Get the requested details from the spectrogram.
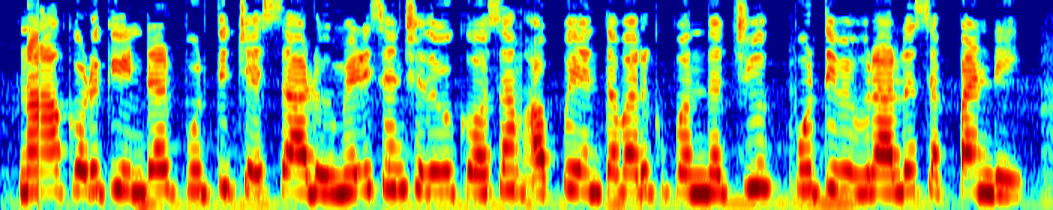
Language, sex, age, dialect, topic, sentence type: Telugu, female, 18-24, Southern, banking, question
